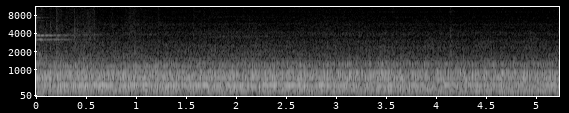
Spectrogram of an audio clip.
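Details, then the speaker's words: Washing machine, unplugged, motor removed and brushes fine, drum spun hard by hand: steady rough rumbling drone from worn drum ball bearings pressed into a sealed tub. "the noise so it's these ball bearings that's a weird noise inside too"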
